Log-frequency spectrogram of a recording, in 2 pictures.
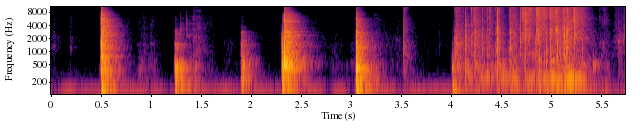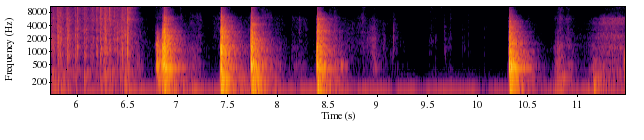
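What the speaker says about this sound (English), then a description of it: "Let's pull some tarot." Tarot cards are shuffled and drawn onto a surface, giving sharp, close taps and slaps spaced by short silences, with a dense riffling shuffle in the middle and no talking.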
